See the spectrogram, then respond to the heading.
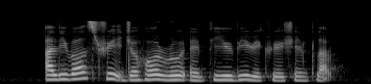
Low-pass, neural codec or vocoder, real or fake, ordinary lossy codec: none; none; real; none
